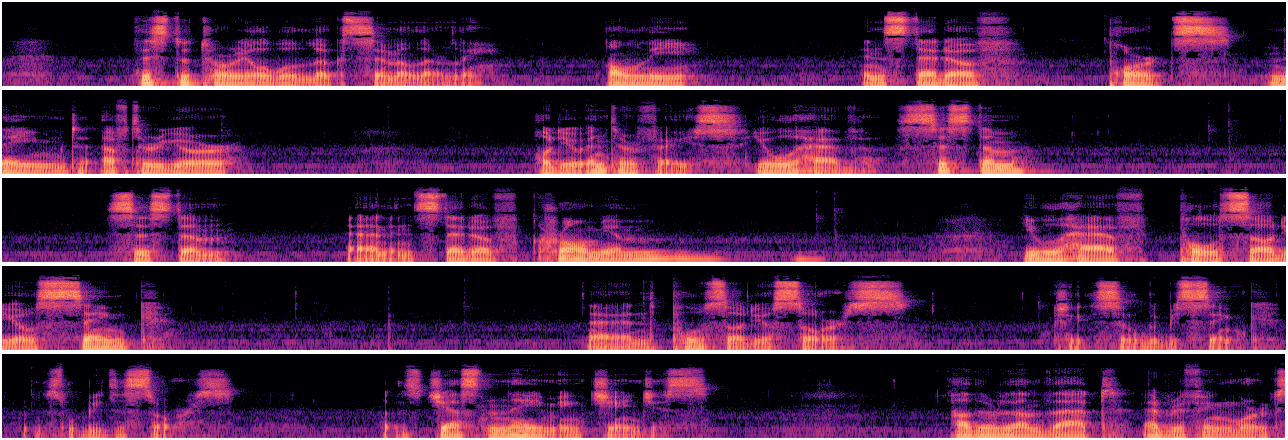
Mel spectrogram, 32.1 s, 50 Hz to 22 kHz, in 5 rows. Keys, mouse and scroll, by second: 5.4 click, 12.4 click, 15.4 click, 16.8 click, 18.8 click, 21.5 click, 24.4 click, 25.7 click.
